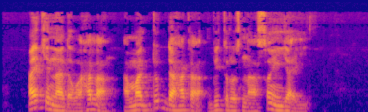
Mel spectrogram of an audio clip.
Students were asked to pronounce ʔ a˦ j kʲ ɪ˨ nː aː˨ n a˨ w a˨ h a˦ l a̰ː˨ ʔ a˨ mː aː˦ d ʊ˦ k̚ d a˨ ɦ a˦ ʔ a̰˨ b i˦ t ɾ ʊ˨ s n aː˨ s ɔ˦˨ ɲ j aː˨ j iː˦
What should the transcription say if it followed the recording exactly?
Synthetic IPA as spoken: ʔ a˦ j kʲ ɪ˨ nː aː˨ d a˨ w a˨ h a˦ l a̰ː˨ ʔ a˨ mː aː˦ d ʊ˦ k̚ d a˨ ɦ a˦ k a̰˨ b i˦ t ɾ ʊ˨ s n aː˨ s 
